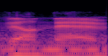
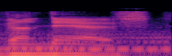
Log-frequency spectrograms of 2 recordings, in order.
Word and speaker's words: Villeneuve: It's definitely not Villeneuve. It's like Villeneuve. Like you gotta have an R in there.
